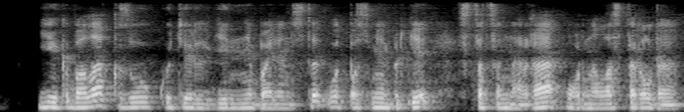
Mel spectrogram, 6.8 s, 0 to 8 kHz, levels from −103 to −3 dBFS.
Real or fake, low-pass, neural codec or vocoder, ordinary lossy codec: real; 7.2 kHz; none; AAC, 48 kbps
